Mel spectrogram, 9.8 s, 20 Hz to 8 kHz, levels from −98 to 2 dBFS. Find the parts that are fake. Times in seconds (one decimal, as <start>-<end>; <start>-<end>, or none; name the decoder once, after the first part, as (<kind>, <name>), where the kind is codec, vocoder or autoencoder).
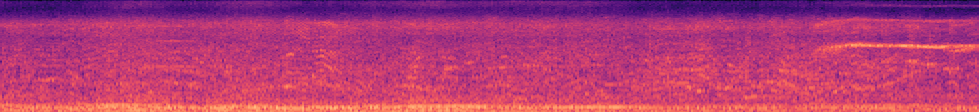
none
